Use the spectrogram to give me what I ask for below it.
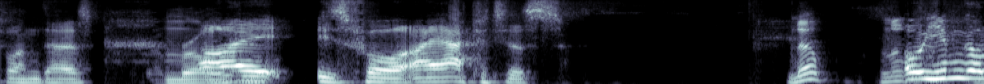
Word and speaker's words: Iapetus: So Iapetus is a moon of Saturn. It's also sometimes written, for some peculiar reason, as Japetus with a J. So Iapetus is spelled Iapetus, but it's also known as Japetus, Japetus.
